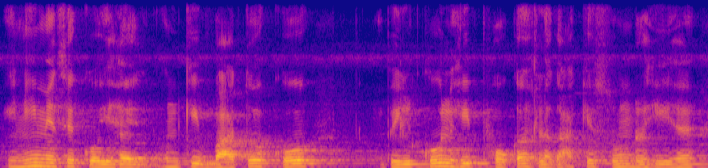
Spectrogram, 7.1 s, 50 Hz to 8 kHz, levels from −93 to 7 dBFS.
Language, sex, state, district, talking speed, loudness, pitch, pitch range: Hindi, male, Chhattisgarh, Jashpur, 135 wpm, -18 LUFS, 140 Hz, 130-150 Hz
